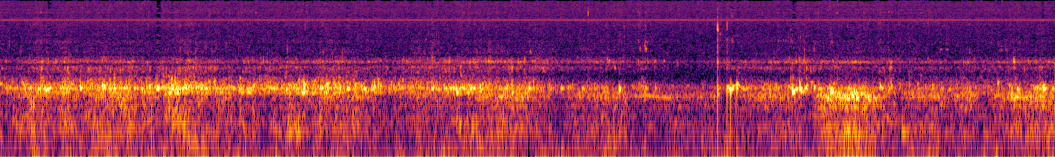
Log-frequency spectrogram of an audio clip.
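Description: Underwater ambience picked up by a submerged camera: a steady muffled hum with crackling and gurgling water, swelling louder about eight seconds in.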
